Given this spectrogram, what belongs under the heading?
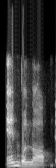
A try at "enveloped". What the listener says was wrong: the accent is on the second syllable enveloped not enveloped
